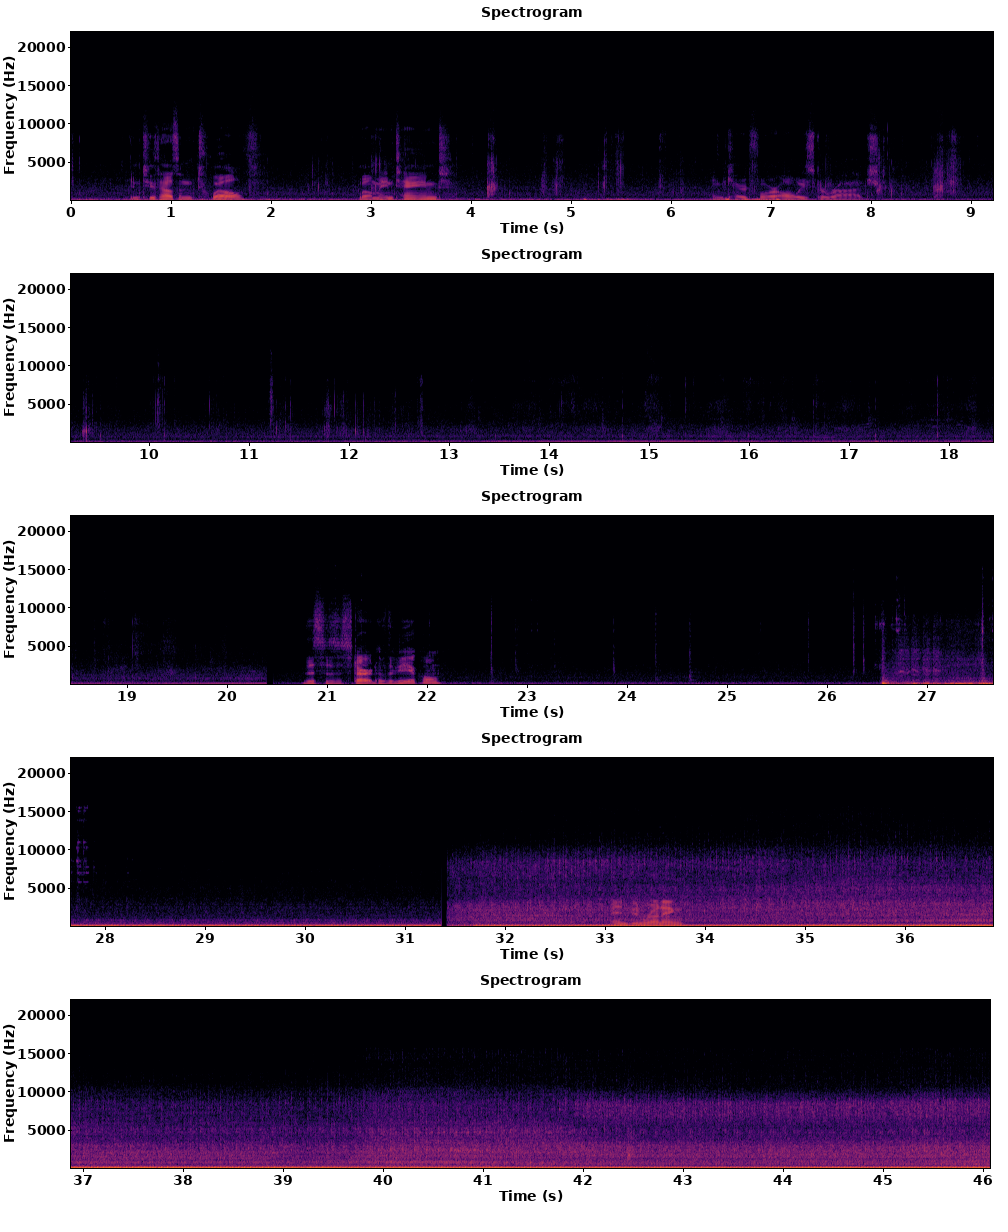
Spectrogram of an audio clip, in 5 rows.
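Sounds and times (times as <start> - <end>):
faint footsteps: 1.3 - 20.4
car engine starting and idling: 26.4 - 46.0.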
